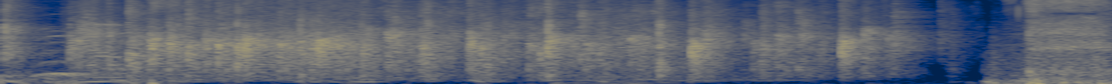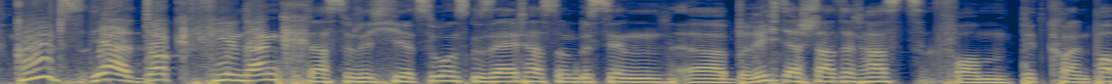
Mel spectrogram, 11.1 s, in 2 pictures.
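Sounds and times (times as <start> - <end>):
live audience applause: 0.0 - 6.2
speech: 5.7 - 11.1.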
